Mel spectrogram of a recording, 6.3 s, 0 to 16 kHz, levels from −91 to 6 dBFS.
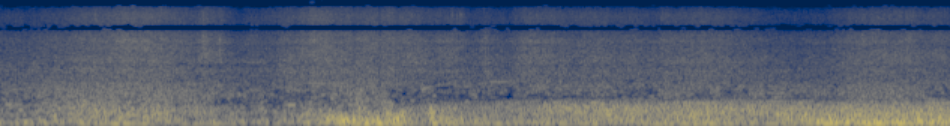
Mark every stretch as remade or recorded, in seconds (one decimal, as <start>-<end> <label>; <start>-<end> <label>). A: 0.0-6.3 recorded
